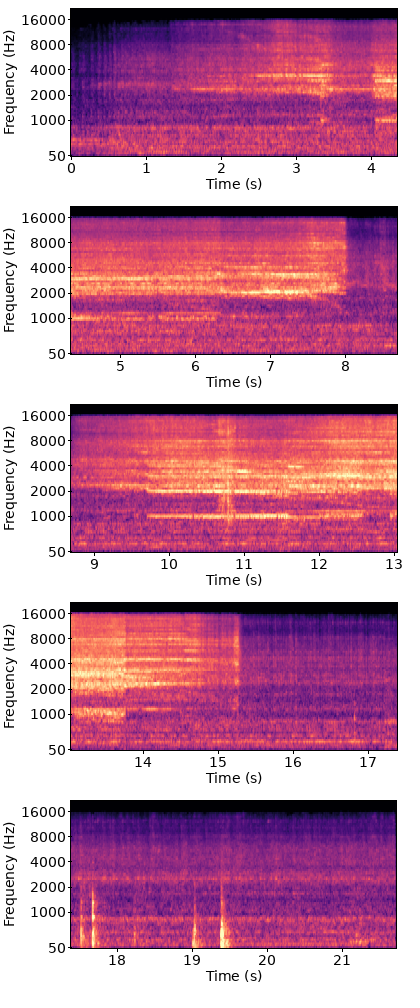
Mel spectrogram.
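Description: Wood lathe running while a turning tool cuts into a spinning sycamore blank, shaving wood in two long passes. After that the lathe runs on more quietly, with a few sharp knocks near the end.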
